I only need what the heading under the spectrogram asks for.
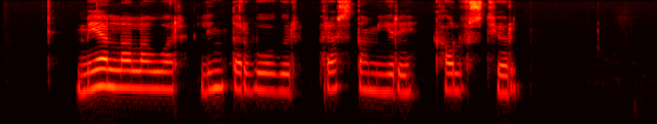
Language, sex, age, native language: Icelandic, female, 30-39, Icelandic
